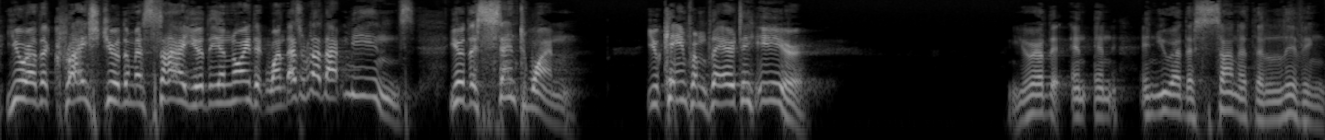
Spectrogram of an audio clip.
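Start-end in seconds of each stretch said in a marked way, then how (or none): 0.1-8.1 preaching. Real, not acted. Pastor proclaiming Jesus' titles to congregation.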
